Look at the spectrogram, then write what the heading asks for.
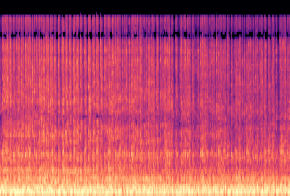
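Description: Loud drag-race car engine running steadily at low speed, a deep even sound with no revving.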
